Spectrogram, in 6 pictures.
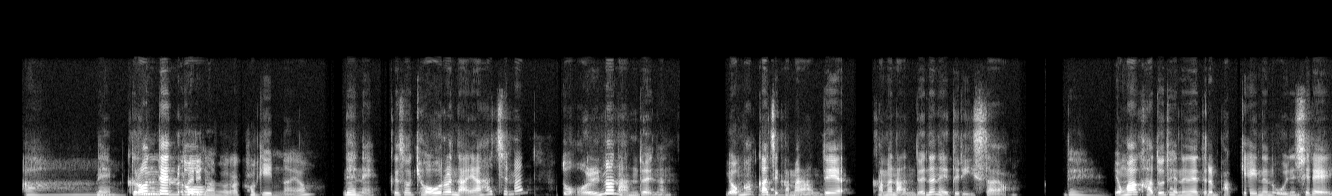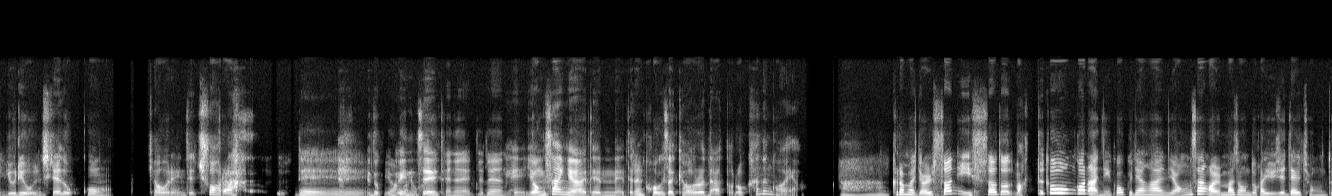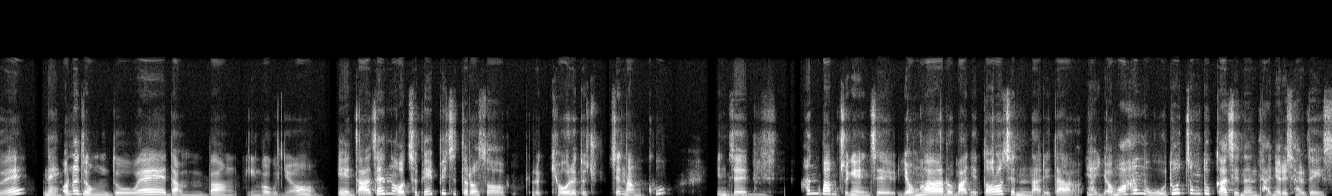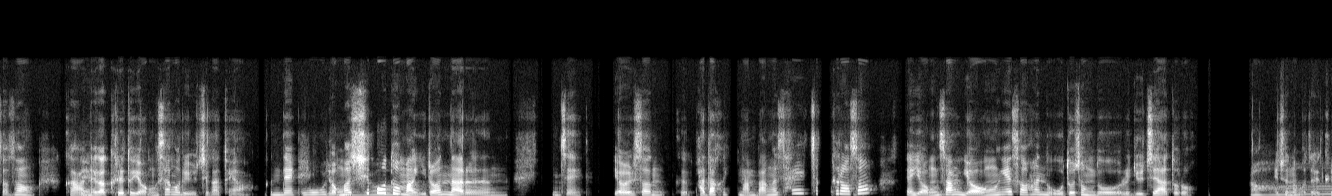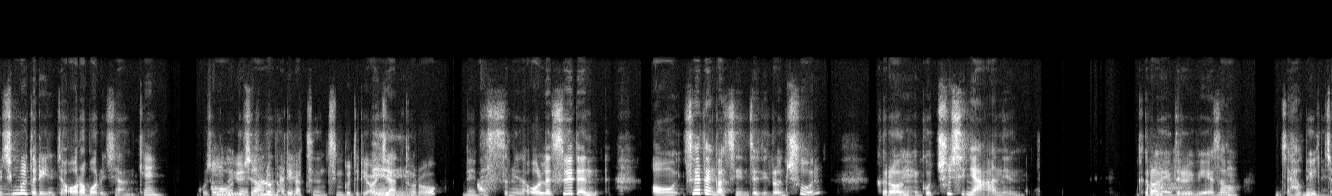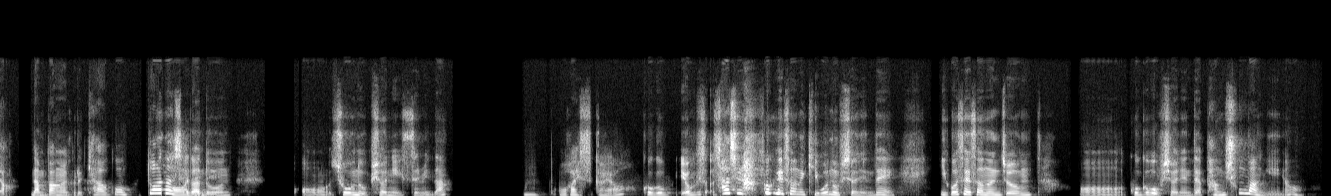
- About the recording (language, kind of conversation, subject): Korean, podcast, 집에서 가장 편안한 공간은 어디인가요?
- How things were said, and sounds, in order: tapping; laugh; other background noise; laughing while speaking: "한국에서는"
